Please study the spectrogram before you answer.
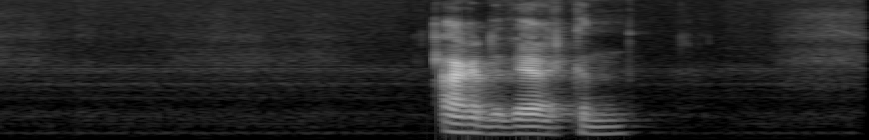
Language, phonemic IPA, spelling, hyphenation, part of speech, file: Dutch, /ˈaːr.dəˌʋɛr.kə(n)/, aardewerken, aar‧de‧wer‧ken, adjective, Nl-aardewerken.ogg
- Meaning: earthenware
